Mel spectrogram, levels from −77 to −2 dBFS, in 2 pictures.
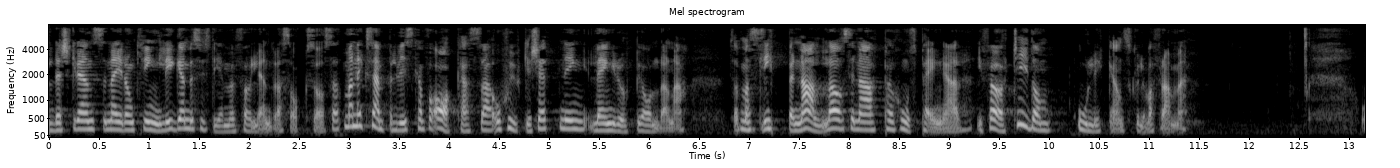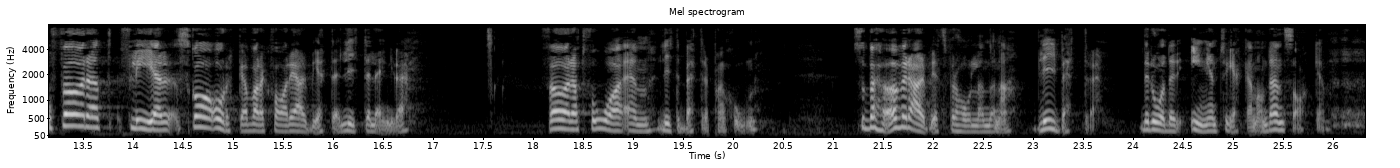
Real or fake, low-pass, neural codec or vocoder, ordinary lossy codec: real; 7.2 kHz; none; MP3, 32 kbps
